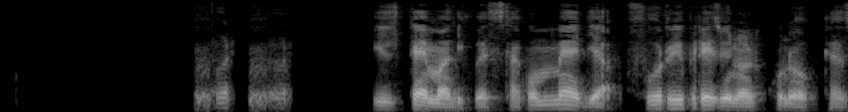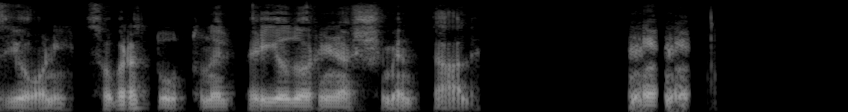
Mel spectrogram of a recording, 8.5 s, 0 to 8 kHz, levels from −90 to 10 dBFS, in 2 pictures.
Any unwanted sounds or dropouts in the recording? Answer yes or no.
yes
